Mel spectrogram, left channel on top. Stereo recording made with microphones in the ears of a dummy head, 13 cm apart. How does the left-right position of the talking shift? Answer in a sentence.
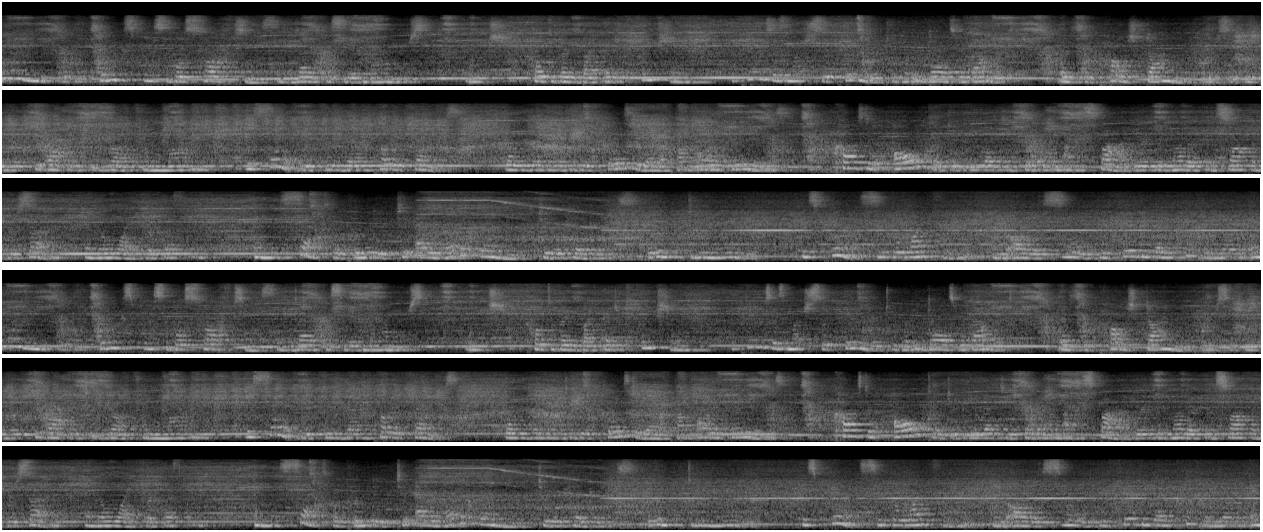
You can hear the talking stay put.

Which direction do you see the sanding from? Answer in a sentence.
In this clip you hear the sanding on the right.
